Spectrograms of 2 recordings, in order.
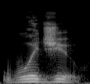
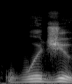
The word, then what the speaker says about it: would you: That final D in would, that D sound, once again, we can blend it with that beginning Y in you. Would you? Would you? You can hear that slight J sound.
